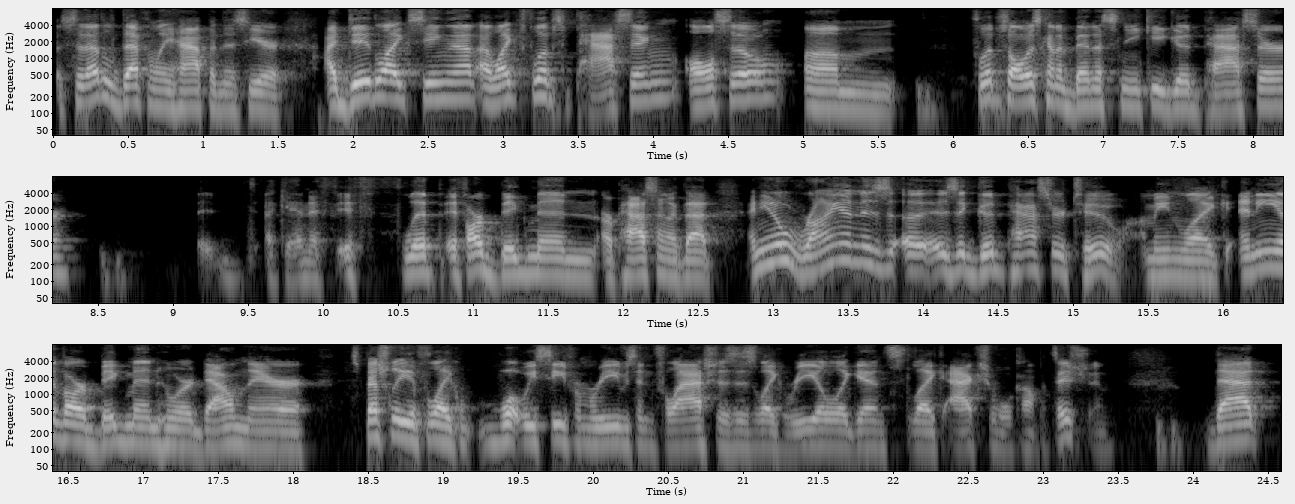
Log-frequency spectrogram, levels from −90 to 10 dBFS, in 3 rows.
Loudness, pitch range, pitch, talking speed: -24 LUFS, 120-160 Hz, 135 Hz, 195 wpm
